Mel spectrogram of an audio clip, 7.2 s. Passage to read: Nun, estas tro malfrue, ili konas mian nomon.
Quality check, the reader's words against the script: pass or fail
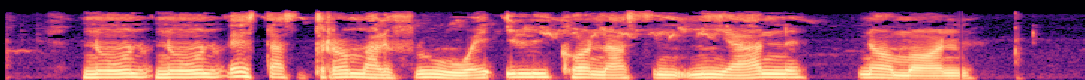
fail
